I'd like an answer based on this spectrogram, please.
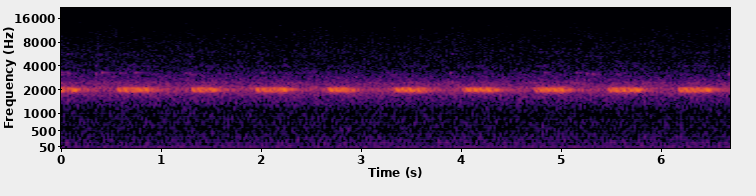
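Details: Single cricket on a clear Oregon night giving about ten clean, evenly spaced chirps, each a short high-pitched ringing burst, with almost nothing else audible.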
